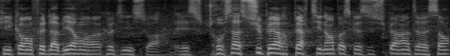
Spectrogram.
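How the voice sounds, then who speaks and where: Fairly even intonation carries the speech along at a very fast pace. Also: man, fairly high pitch for a man. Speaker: brewer, audience member. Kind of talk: audience question. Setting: stage with audience at beer festival.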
